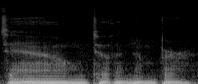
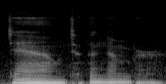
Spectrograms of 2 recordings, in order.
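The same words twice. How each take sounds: The two takes are said the same way.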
